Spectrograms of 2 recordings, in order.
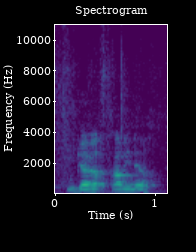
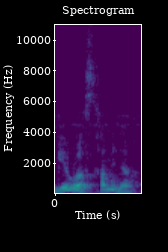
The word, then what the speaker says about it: Gewürztraminer: j'arriverai pas à le prononcer. Non, répète. Gewürztraminer. Gewürztraminer. Gewürztraminer. Ouais, c'est Gewer Straminer.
